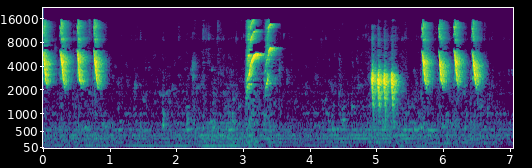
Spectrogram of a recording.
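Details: Songbird performing a full 'isian' song: rapid triplets of bright high notes, a sharp slurred double note, a buzzy lower trill, then another quick run of four high notes.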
